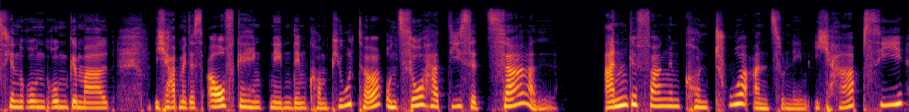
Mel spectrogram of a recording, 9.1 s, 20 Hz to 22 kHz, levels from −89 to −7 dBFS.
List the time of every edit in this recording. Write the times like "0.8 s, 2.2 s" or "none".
none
